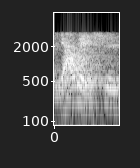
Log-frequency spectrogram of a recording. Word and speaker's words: Yahweh: 而且就是说他都不仅仅依靠，他是说什么，他在主里面，他说 in the Lord in Yahweh， Yahweh 是神的名字，在 Yahweh 他的神里面他找到了力量。第一 Yahweh 就是 Yahweh 其实就是耶和华，大家认为的耶和华，但是 Yahweh 其实是希伯来语里面最的应该最靠近的一个发音，所以他说在亚伟他的神，亚伟是他的神，所以耶和华或耶稣有没有成为我的神，还是我听说的，或是我妻子的，或是我丈夫的神。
